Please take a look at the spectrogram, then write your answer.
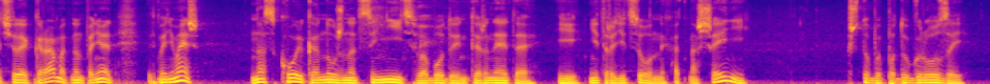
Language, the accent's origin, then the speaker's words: Russian; Russia; потому что я россиянин, я патриот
